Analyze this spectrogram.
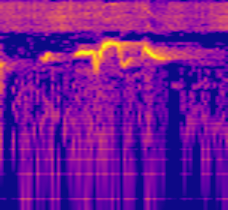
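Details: Short phrase from a White-rumped shama: a few rich whistled notes that swoop up and down, ending in a falling slur, heard over a soft continuous high hiss.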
